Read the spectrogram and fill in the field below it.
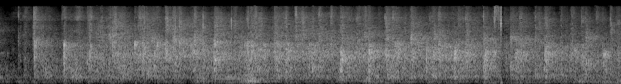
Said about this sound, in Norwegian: Så gi henne en god klapp.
